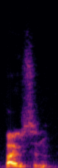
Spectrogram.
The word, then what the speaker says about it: boatswain: You know Boatswain? Bosun.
